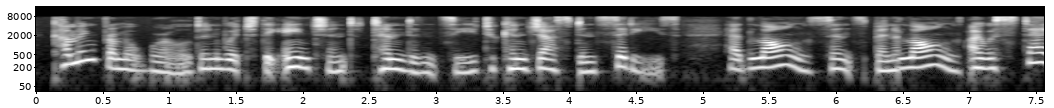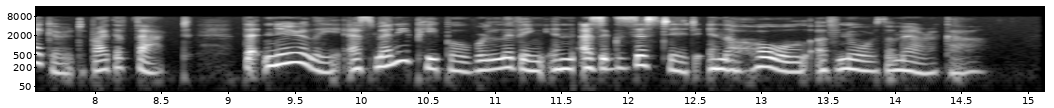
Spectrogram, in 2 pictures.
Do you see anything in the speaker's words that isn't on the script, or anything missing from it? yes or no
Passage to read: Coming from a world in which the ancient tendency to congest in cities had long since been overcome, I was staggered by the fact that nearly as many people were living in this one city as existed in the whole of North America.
yes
